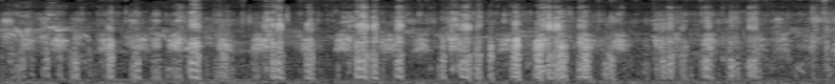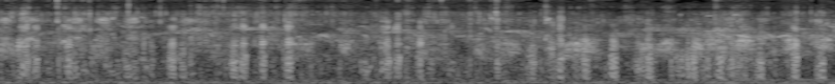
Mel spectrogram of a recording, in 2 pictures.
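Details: Ducks quacking together in a busy flock: rapid, harsh, nasal quacks tumble over one another with barely a pause, loudest in the middle seconds. Softer songbirds sing faintly behind them.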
